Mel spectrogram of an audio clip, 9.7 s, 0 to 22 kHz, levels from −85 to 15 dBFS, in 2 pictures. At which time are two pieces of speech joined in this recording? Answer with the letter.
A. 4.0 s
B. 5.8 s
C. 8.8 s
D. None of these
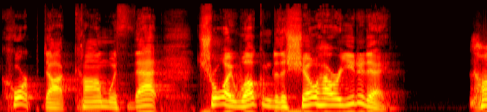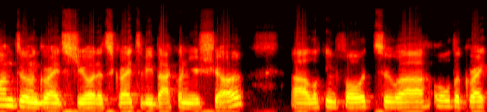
D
